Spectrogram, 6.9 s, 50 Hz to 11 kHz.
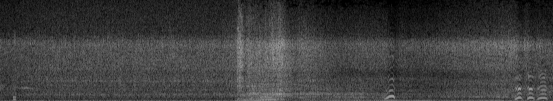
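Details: C7 Corvette V8 with new MSD intake manifold, AFE intake, headers and X-pipe, stock exhaust, before tune; steady burble then three sharp blips climbing and dropping cleanly to idle without stumbling; healthy, crisp throttle response.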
